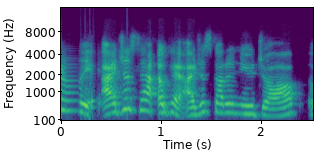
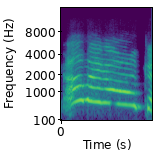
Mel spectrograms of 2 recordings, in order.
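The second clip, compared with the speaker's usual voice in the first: very high, loud mock squeal; much higher, giddy squeal; squealing oh my God; 5 dB louder than usual. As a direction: shriek it way up high. Imitating MJ afterwards.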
